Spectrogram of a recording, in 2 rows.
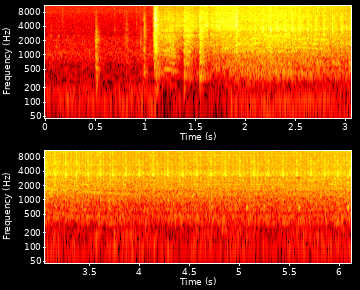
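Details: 2008 Honda Civic starting and settling to idle, steady rapid ticking knock about three per second, louder with light revs and worst at idle; failing AC compressor bearing, later seized, compressor replaced.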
